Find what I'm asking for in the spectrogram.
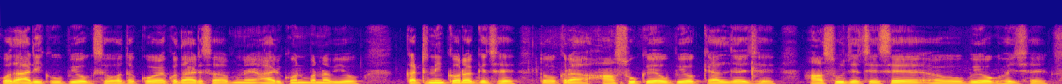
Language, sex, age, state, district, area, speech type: Maithili, male, 45-60, Bihar, Muzaffarpur, rural, spontaneous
